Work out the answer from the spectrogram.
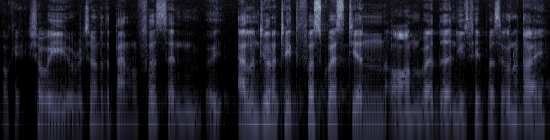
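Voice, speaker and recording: A man's voice: medium pitch, quick pace, creaky. A man chairing a conference Q&A who speaks in a hesitant way, with many fillers. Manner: hesitant, filler-heavy phrasing. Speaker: moderator. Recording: reverberant conference hall.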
